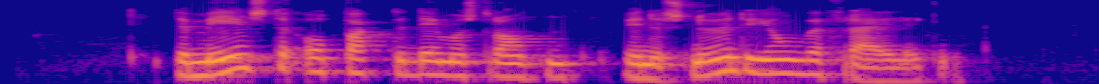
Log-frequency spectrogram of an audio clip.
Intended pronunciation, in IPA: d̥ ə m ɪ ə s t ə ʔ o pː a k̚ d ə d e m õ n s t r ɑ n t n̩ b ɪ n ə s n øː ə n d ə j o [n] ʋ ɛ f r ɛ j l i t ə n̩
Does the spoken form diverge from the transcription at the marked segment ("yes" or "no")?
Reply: yes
